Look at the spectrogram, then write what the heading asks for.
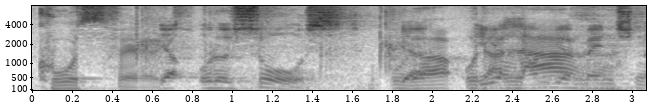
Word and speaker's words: Coesfeld: wird im münsterland wie aber es gibt noch das berühmte dehnungs e also das heißt nicht süß feld sondern coesfelder oder soja und alaa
